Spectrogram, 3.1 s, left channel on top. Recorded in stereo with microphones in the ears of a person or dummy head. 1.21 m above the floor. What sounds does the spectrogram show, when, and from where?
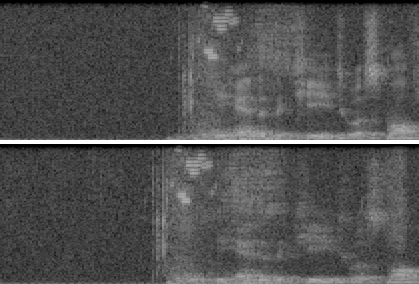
1.6 s a man speaking: 40° left (ahead or behind), 1.2 m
